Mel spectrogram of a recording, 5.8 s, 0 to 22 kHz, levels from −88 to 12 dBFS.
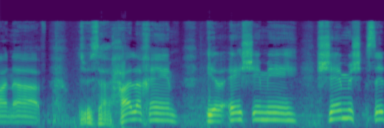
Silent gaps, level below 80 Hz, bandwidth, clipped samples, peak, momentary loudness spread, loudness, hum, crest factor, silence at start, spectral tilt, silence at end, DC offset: none; -44 dBFS; 12.5 kHz; under 0.1%; 0 dBFS; 12 LU; -14 LUFS; none; 14 dB; 0 s; -3.5 dB/octave; 0 s; under 0.1%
